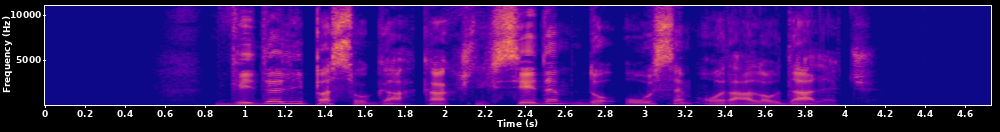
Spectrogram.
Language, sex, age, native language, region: Slovenian, male, 18-29, Slovenian, Central Slovenia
